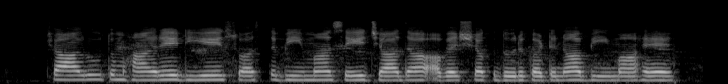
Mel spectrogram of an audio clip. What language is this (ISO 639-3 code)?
hin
